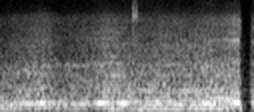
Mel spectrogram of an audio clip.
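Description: Legend race cars rev their mid-pitched engines during a heat race on a short oval, a loud steady drone from a nearby field of cars that cuts out abruptly near the end.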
